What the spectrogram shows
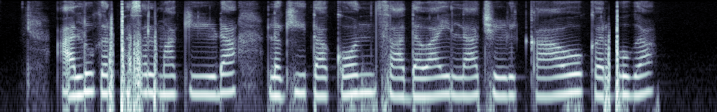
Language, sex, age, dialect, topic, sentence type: Chhattisgarhi, female, 18-24, Northern/Bhandar, agriculture, question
